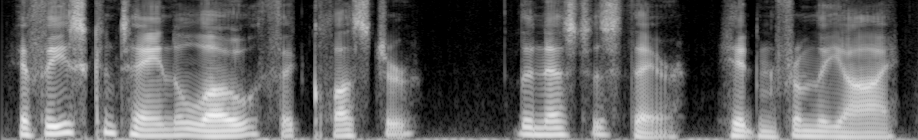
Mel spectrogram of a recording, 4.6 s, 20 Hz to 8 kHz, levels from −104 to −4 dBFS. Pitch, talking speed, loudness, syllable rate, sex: 125 Hz, 195 wpm, -20 LUFS, 5.2 syllables/s, male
